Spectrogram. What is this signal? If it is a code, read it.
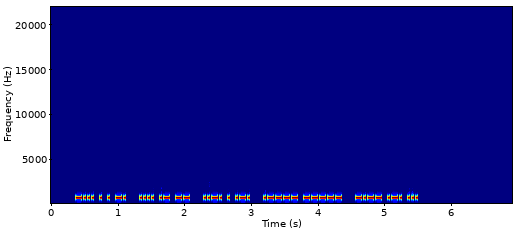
Morse code, heard as a keyed tone, about 40 wpm, 700 Hz. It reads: BEEN HAM FER 10 YRS
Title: Practice QSO - Exchange 3 - More Info - 40wpm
